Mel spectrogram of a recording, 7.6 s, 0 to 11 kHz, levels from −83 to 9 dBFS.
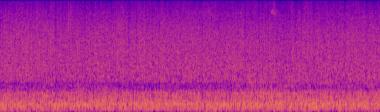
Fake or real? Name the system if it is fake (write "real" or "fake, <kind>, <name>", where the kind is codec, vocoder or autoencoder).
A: fake, vocoder, Vocos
